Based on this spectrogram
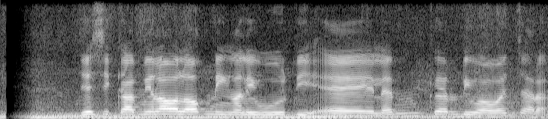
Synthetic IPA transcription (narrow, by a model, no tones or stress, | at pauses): d͡ʒasikamilaɔlɔɔk̚niŋaliwudiɛlənkɨrdiwawaɲt͡ʃaɾa̰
